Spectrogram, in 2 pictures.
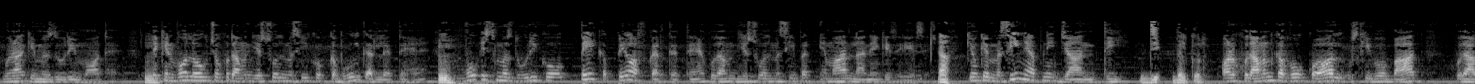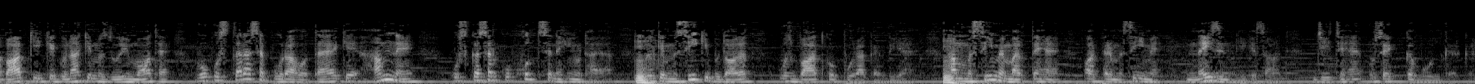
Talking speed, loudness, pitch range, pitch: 235 wpm, -24 LUFS, 115-140 Hz, 125 Hz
